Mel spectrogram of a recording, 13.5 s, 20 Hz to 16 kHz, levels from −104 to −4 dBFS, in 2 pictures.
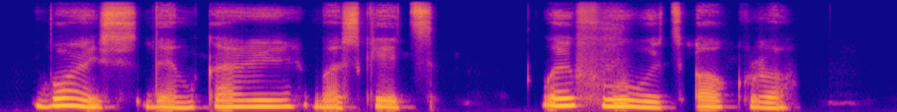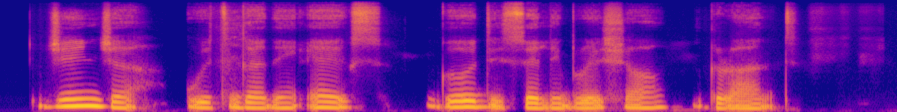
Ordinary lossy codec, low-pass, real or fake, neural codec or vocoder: none; 14.4 kHz; fake; autoencoder, 48 kHz, 32 numbers a frame, DAC-VAE, trained on Japanese speech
